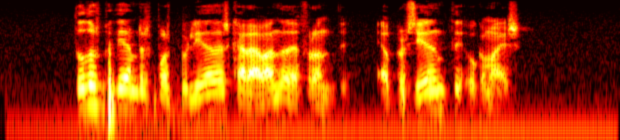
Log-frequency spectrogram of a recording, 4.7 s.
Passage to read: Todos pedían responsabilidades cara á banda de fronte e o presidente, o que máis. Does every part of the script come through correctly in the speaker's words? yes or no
yes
